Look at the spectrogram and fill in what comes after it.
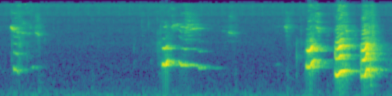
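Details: Shiba Inu named Moko, a mischievous pet dog, indoors: thin, drawn-out whines that slide downward, then a quick run of three sharp, bright yips near the end.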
